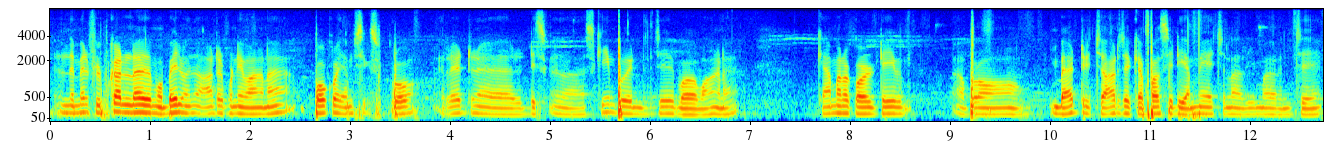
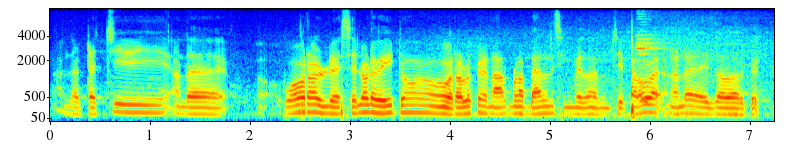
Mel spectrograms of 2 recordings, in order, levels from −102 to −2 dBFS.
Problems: background sounds at intervals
